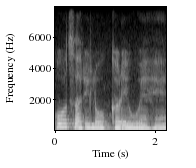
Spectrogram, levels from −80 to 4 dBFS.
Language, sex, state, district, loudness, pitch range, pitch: Hindi, female, Chhattisgarh, Raipur, -13 LUFS, 200-215 Hz, 205 Hz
